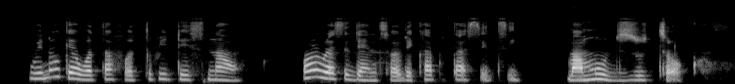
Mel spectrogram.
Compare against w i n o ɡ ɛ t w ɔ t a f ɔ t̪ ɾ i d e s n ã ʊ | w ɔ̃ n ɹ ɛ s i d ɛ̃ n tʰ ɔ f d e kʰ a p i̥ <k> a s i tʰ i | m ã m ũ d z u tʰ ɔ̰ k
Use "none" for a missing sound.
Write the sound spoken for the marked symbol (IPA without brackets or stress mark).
t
